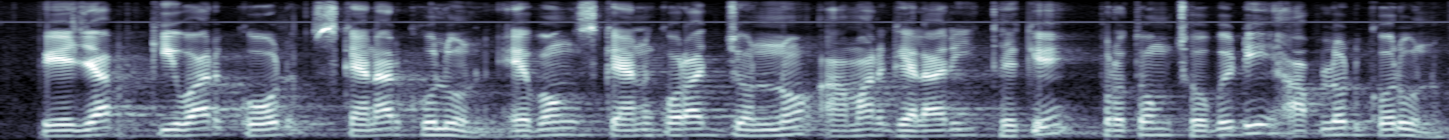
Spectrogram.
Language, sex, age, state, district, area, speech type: Bengali, male, 18-30, West Bengal, Purulia, urban, read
